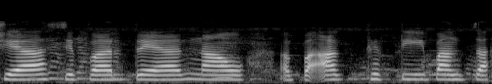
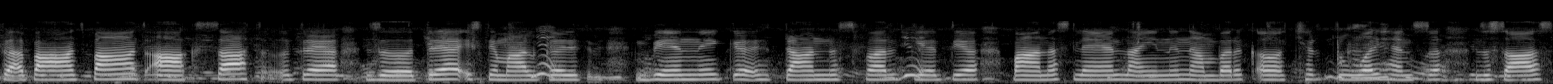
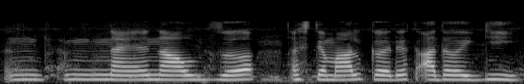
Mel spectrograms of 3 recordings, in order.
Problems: background sounds at intervals, background conversations at intervals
